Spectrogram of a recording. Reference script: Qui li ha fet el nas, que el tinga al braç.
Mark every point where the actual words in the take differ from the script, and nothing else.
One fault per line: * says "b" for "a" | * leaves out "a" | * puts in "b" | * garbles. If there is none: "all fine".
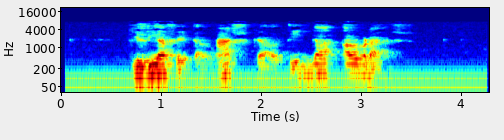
all fine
